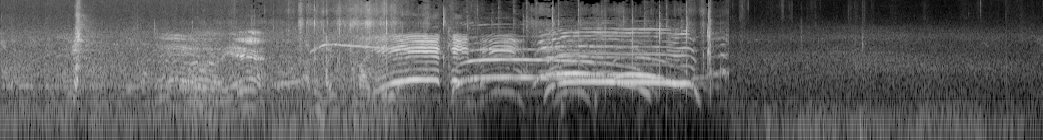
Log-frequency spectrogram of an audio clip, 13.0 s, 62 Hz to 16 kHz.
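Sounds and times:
faint outdoor background noise: 0.0s - 13.0s.

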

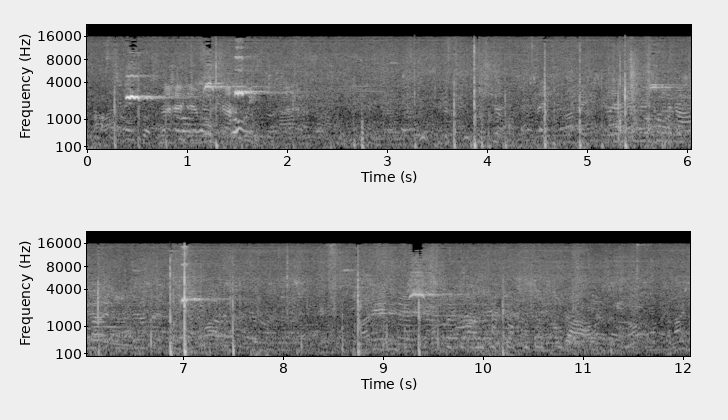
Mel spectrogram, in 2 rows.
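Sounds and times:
voices of players and spectators: 0.0s - 12.0s
ball kicked and bouncing: 2.6s - 7.6s, 8.7s - 9.5s.

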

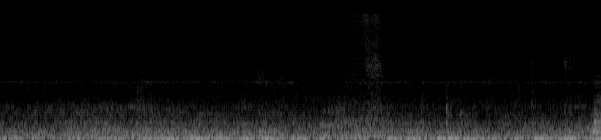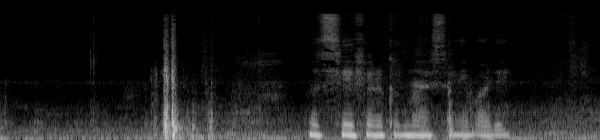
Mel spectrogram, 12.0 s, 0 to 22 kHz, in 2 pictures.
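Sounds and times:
car cabin rumble: 1.5s - 12.0s.

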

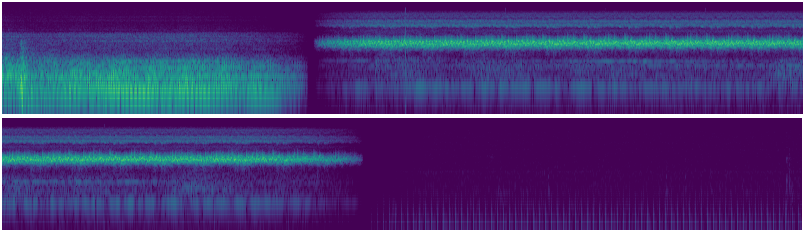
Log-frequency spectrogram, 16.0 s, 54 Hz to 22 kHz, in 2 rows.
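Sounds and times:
shrill electronic drone: 0.7s - 11.6s.

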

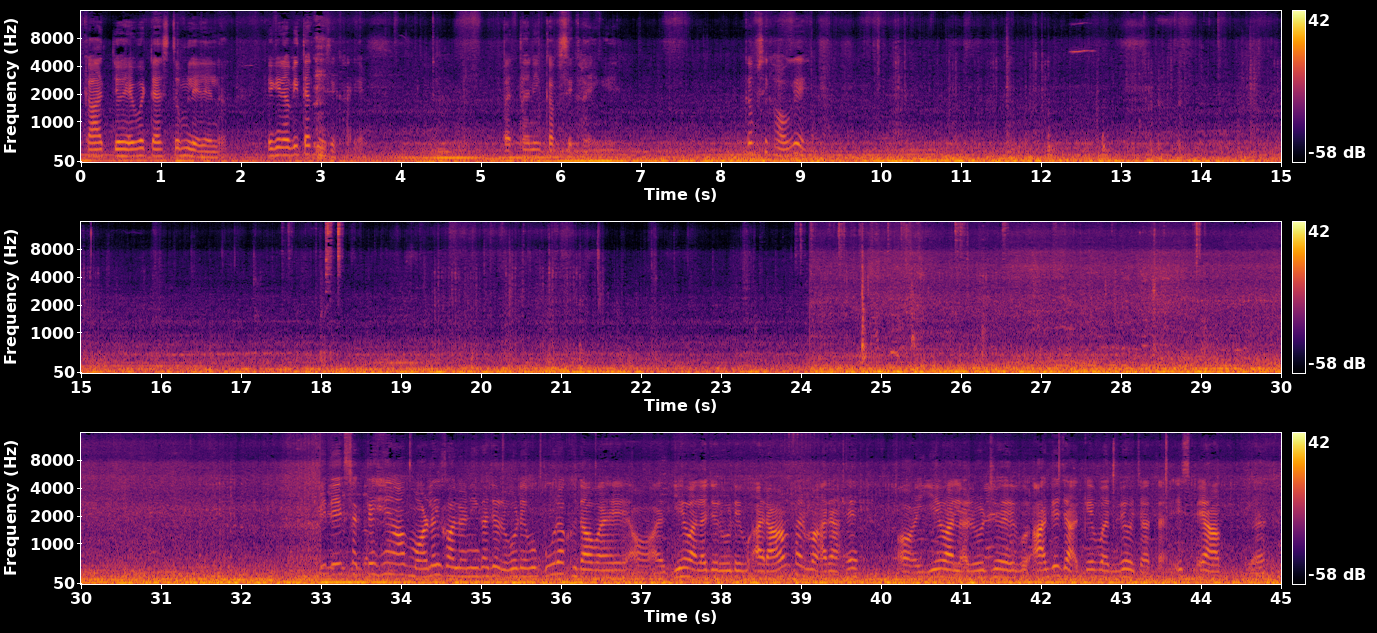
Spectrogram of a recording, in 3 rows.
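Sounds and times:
road and traffic hiss: 0.0s - 45.0s
vehicle engine and tyres rumbling: 0.0s - 45.0s.

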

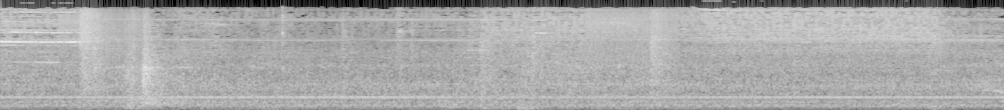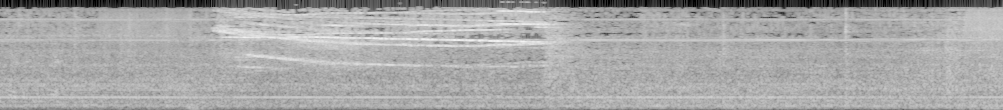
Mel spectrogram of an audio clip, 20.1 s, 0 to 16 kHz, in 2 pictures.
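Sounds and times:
extrusion machine humming: 0.0s - 20.0s.

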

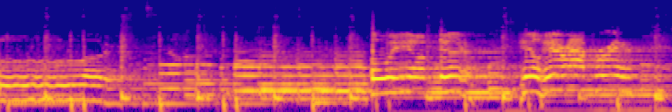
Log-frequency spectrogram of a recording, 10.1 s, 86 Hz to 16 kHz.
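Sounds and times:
acoustic guitar picking: 0.0s - 10.0s.

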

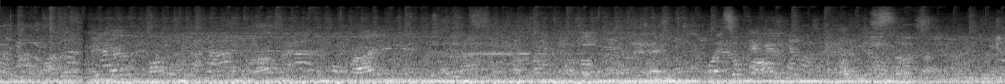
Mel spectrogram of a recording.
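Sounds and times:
crowd chatter: 0.0s - 10.0s
motorcycle engines rumbling: 0.0s - 10.0s.

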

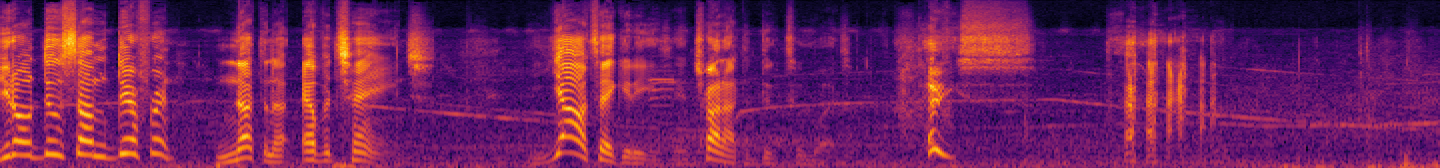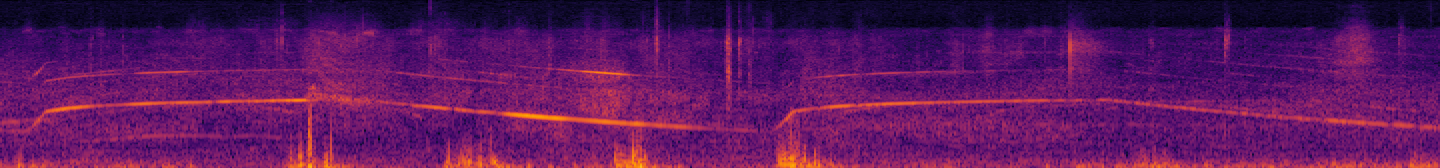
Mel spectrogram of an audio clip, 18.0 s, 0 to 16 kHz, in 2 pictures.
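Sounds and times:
emergency siren wailing: 0.0s - 18.0s.

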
